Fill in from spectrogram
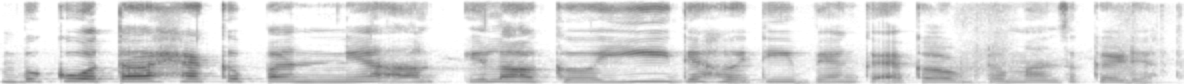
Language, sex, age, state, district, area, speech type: Kashmiri, female, 18-30, Jammu and Kashmir, Budgam, rural, read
